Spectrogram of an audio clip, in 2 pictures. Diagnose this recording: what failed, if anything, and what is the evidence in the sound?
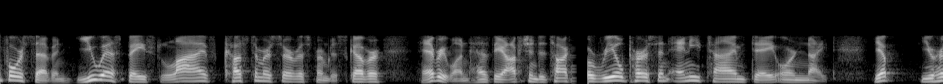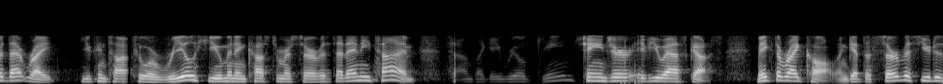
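Network stage: packet loss with pitch repetition at 5.72, 10.66, 12.7 and 15.64 s. Gaps of 60 to 160 ms are filled by repeating the last pitch period, giving brief buzzy holds, with the longer gaps fading into silence.

From 13.98 to 15.27 s, after "at any time", the level drops about 28 dB. One channel inverted is the likely cause. Common content cancels when the channels are summed to mono.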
